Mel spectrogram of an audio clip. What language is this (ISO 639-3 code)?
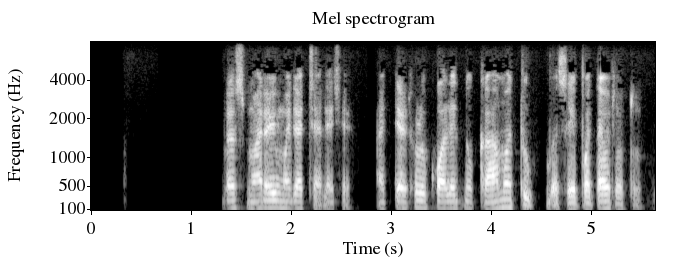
guj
